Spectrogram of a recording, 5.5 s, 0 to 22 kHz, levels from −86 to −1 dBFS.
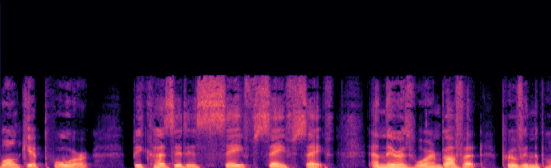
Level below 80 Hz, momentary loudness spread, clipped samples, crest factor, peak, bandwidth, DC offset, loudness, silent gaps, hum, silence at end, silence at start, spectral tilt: -56 dBFS; 8 LU; under 0.1%; 16 dB; -2 dBFS; 12.5 kHz; under 0.1%; -17 LUFS; none; none; 0 s; 0 s; -5 dB/octave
